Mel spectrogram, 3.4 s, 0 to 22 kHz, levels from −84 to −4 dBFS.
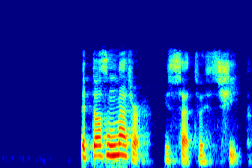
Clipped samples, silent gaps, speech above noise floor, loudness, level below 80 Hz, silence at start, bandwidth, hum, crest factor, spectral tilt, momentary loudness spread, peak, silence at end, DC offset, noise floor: under 0.1%; none; 63 dB; -18 LUFS; -60 dBFS; 1.1 s; 7.6 kHz; none; 18 dB; -5.5 dB/octave; 18 LU; -2 dBFS; 0.2 s; under 0.1%; -81 dBFS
